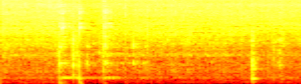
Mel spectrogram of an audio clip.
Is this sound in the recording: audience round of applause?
no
